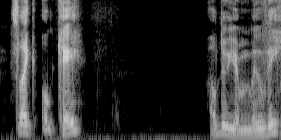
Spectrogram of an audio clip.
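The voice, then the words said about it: New Zealand accent imitation. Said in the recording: “That was a pretty good New Zealand accent. ... They like short I sounds.”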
